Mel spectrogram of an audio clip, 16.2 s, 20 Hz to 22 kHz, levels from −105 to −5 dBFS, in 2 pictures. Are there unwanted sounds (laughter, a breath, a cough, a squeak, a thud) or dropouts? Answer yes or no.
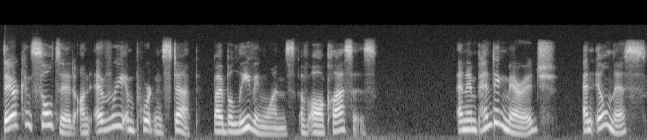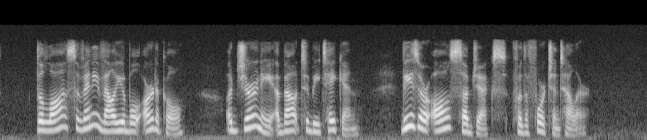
no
